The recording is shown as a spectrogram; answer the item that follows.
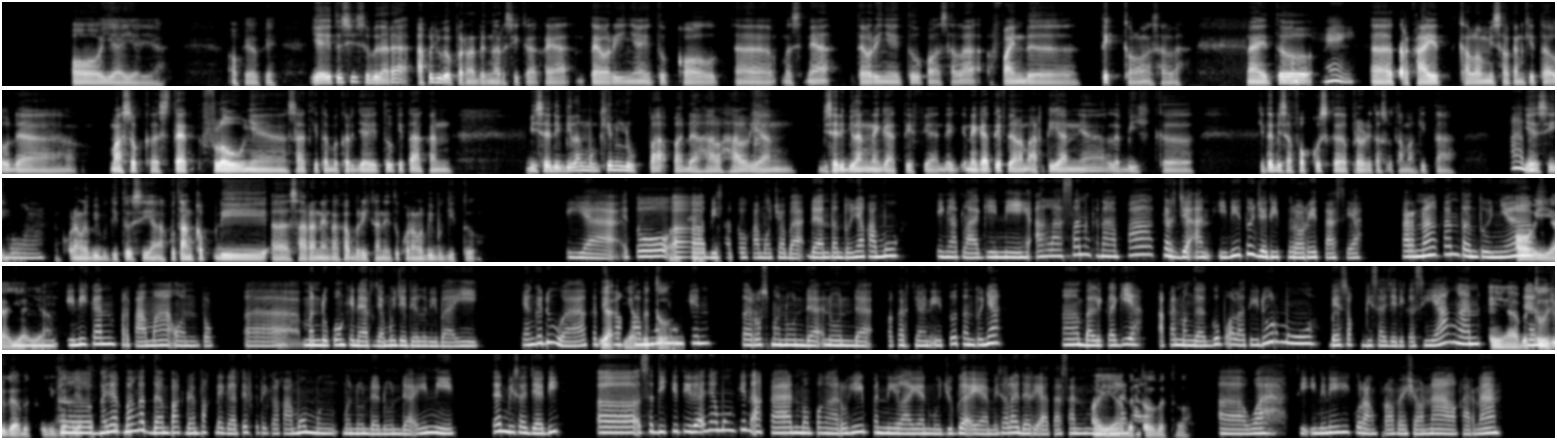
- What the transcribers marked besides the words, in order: in English: "called"; in English: "find the tick"; in English: "state flow-nya"; other background noise; other street noise
- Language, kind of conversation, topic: Indonesian, advice, Mengapa saya sulit memulai tugas penting meski tahu itu prioritas?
